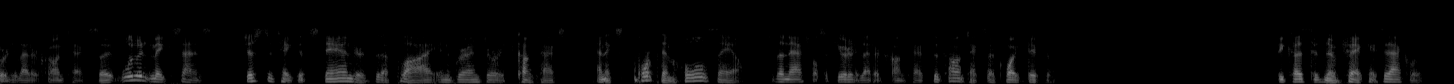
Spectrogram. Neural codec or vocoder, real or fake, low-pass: codec, 16 kHz in and 24 kHz out, 0.4 kbps, LongCat-Audio-Codec, fine tuned four codebook decoder; fake; 5.4 kHz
